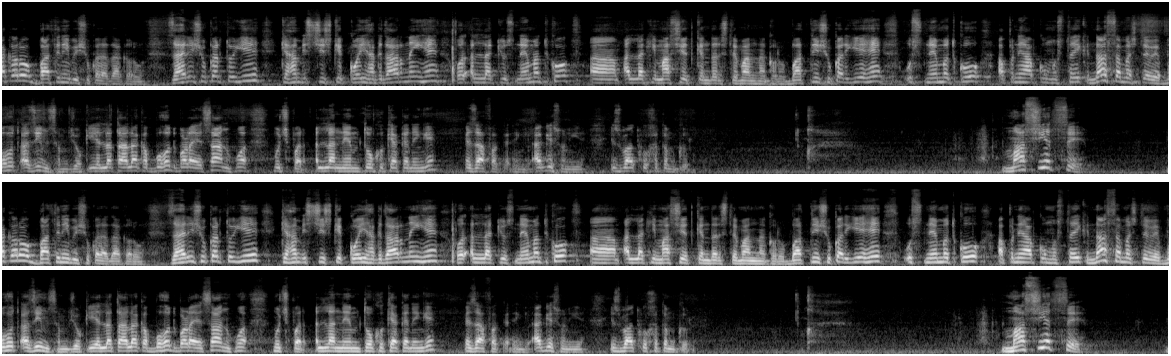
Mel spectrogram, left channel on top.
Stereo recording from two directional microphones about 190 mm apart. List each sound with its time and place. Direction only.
0.0 s a man's voice: 30° right (ahead or behind)
21.7 s a man's voice: 25° right (ahead or behind)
